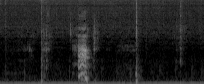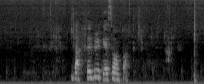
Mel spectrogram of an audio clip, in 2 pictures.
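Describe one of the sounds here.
Water trickles and drips from wet yarn into a pot of water.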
